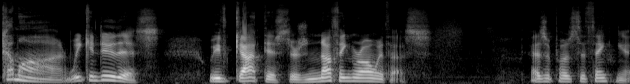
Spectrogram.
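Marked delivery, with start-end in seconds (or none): 0.0-4.3 rousing, energetic, vigorous encouraging tone. Showing how to put emotion into words: vigorous encouragement. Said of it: "with vigor and encouragement".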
